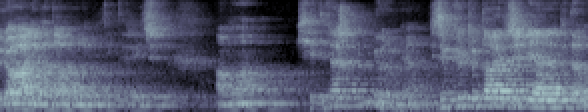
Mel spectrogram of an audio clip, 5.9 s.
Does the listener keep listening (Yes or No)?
Yes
